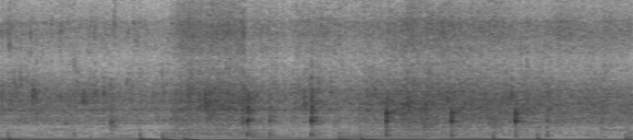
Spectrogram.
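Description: Ginger, garlic and coriander paste sizzling in hot oil in a metal kadhai, stirred with a steel spoon that clicks against the pan about five times in the second half.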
